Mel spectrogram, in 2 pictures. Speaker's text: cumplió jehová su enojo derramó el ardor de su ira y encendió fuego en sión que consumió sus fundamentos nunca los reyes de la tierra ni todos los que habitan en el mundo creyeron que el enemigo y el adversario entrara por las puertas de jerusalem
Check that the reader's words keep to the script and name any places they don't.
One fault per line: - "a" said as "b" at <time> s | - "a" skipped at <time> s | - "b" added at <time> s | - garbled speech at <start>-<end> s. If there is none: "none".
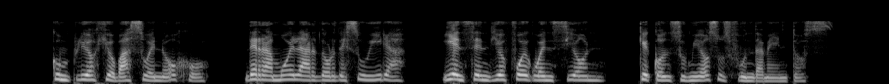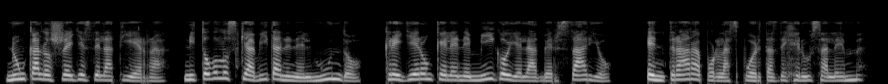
none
